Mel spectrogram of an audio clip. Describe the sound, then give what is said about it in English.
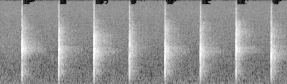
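Eight crisp hand claps at a steady, even tempo, each equally loud with no accents, demonstrating an unaccented musical beat, with no voices. “I'm going to ask you to clap with me to show how this works.”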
